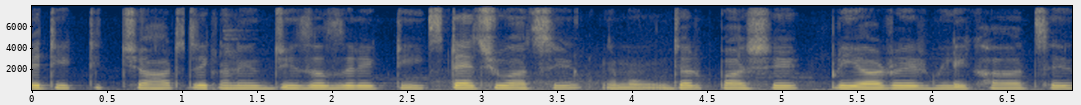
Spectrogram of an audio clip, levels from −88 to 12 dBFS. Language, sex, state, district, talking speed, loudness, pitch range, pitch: Bengali, female, West Bengal, Paschim Medinipur, 140 wpm, -17 LUFS, 220-235 Hz, 230 Hz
